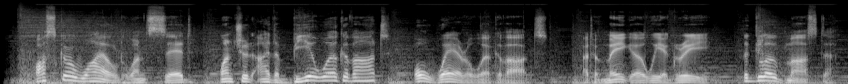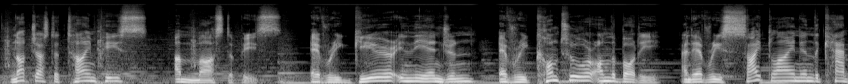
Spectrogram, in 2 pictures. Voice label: Commercial

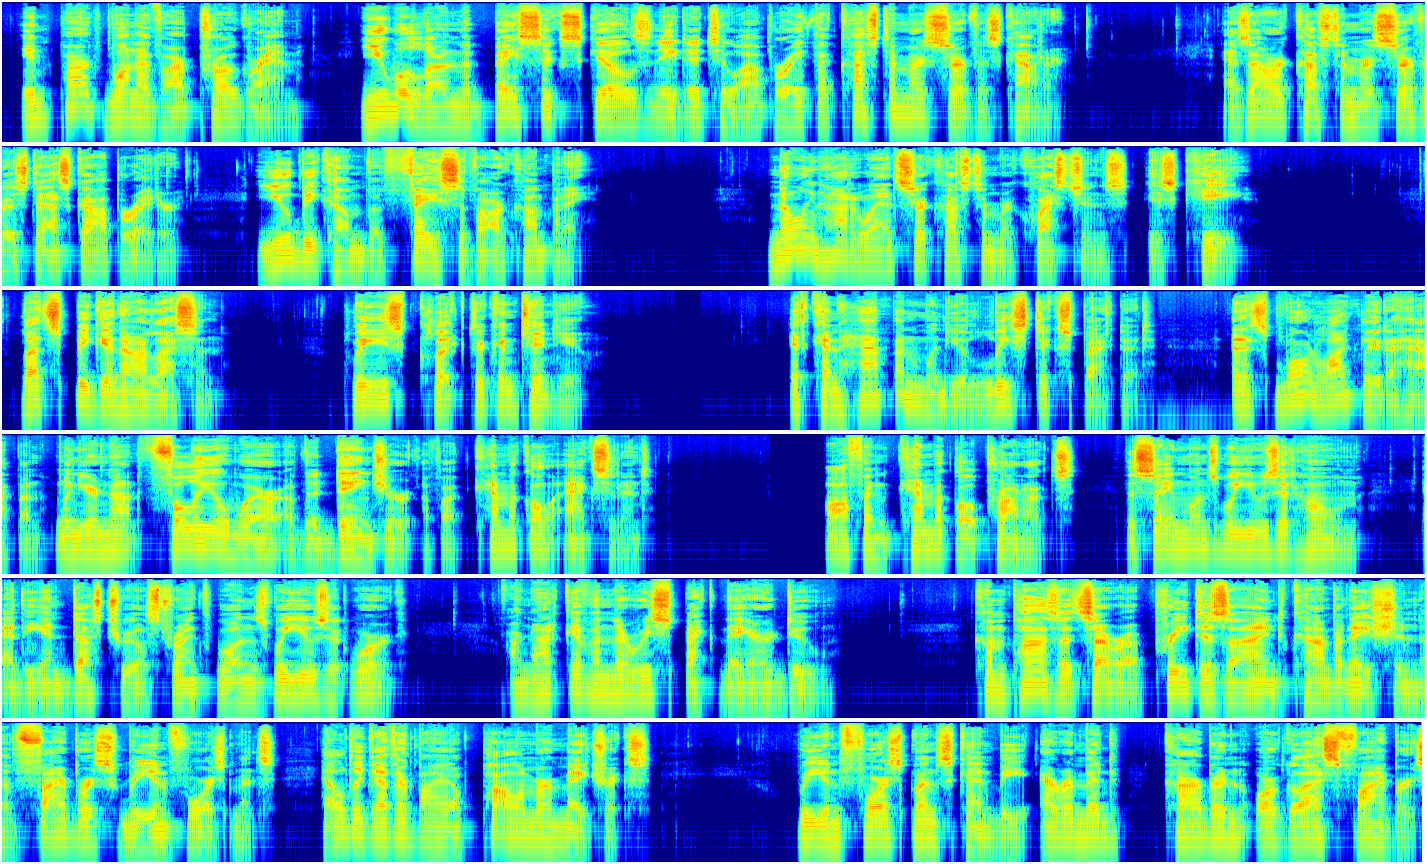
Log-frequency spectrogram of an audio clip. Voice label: E-Learning

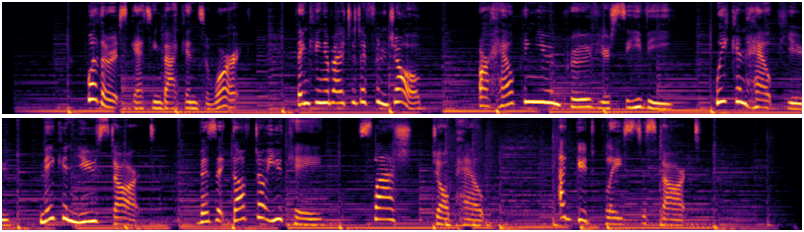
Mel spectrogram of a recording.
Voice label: Commercial; GOV.UK

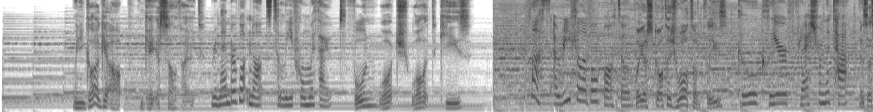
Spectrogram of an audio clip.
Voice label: Commercial; Scottish Water

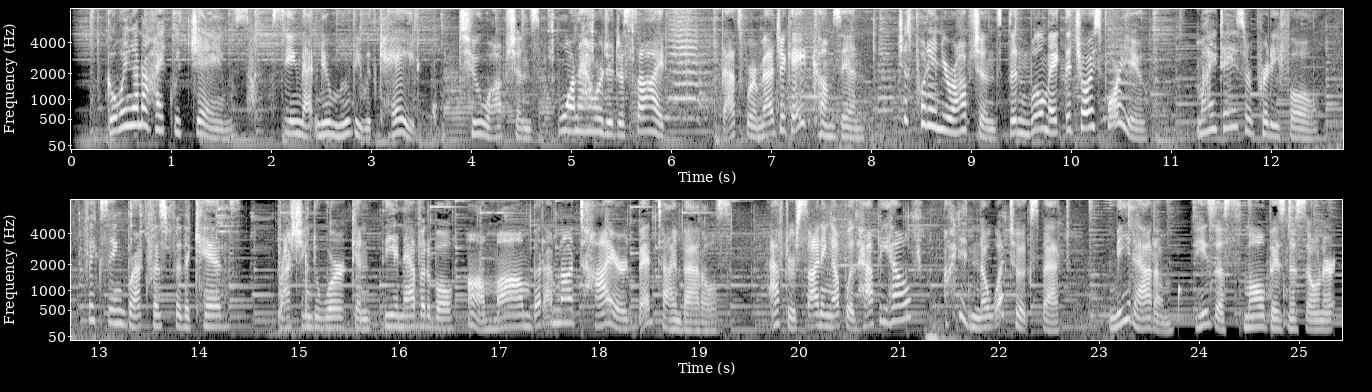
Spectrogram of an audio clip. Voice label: Explainer

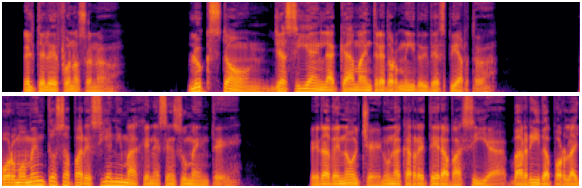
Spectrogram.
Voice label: Latin American Neutral Spanish Audiobook Thriller

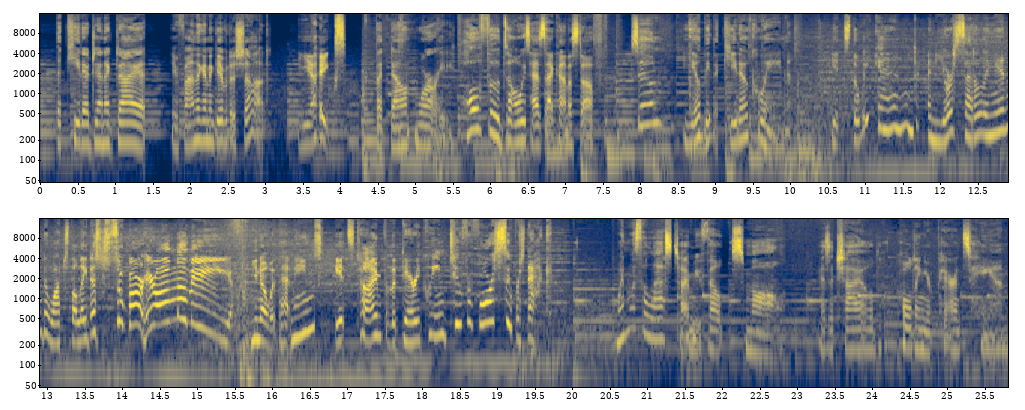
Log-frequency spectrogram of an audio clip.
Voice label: Commercial

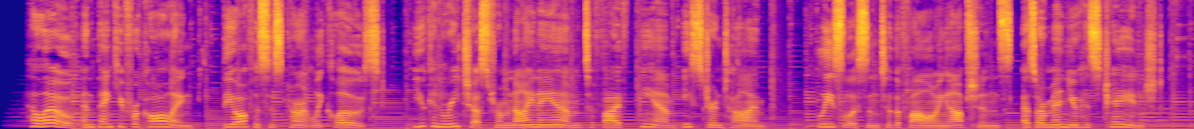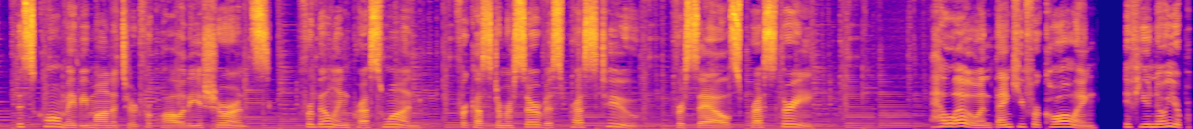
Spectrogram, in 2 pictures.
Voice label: IVR

